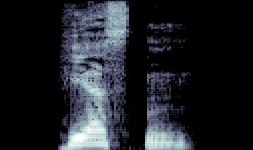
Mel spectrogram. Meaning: 1. superlative degree of hehr 2. inflection of hehr: strong genitive masculine/neuter singular superlative degree
- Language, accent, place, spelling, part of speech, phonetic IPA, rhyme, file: German, Germany, Berlin, hehrsten, adjective, [ˈheːɐ̯stn̩], -eːɐ̯stn̩, De-hehrsten.ogg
